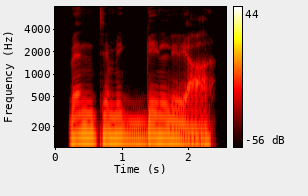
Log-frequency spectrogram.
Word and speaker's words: Ventimiglia: Brown for This Is Us, Kit Harington, Game of Thrones, Bob Odenkirk, Better Call Saul, Billy Porter for Pose, and Milo Ventimiglia, This Is Us.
